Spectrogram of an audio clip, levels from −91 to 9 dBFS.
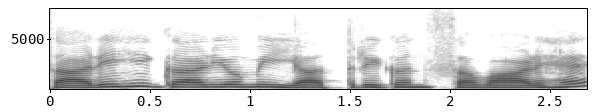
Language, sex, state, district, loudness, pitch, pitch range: Hindi, female, Bihar, East Champaran, -20 LUFS, 225 Hz, 195-245 Hz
